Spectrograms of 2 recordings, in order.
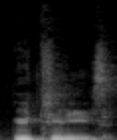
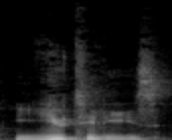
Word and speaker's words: utilise: First of all, utilise is pronounced u, utilise, and not utilise. In English we say use, utilize with that y sound at the start. In French, it's not the case.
